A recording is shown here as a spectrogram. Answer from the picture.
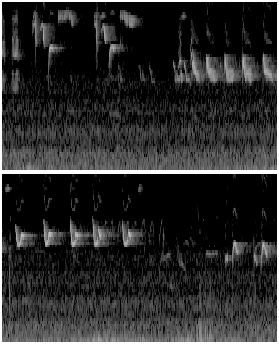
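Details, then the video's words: Song thrush summer song recorded in West Cornwall, England: bright, high phrases, each repeated several times in a row, a run of clipped whistled notes near the middle, then new figures, over faint background hiss. "Songthrush - Summer Song"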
